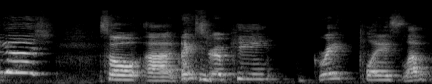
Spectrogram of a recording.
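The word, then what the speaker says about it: Cay: we say Coco K cuz it Rhymes it looks like K but it is a key but and that's their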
